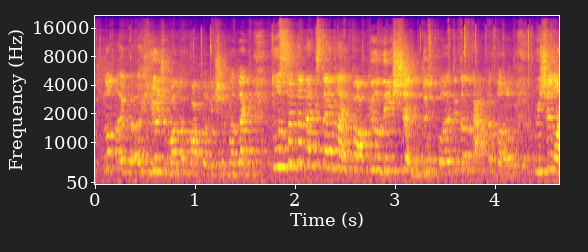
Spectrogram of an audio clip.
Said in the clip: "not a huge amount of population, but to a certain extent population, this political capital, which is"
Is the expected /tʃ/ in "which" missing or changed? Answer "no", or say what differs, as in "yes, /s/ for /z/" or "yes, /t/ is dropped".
yes, /ʃ/ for /tʃ/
